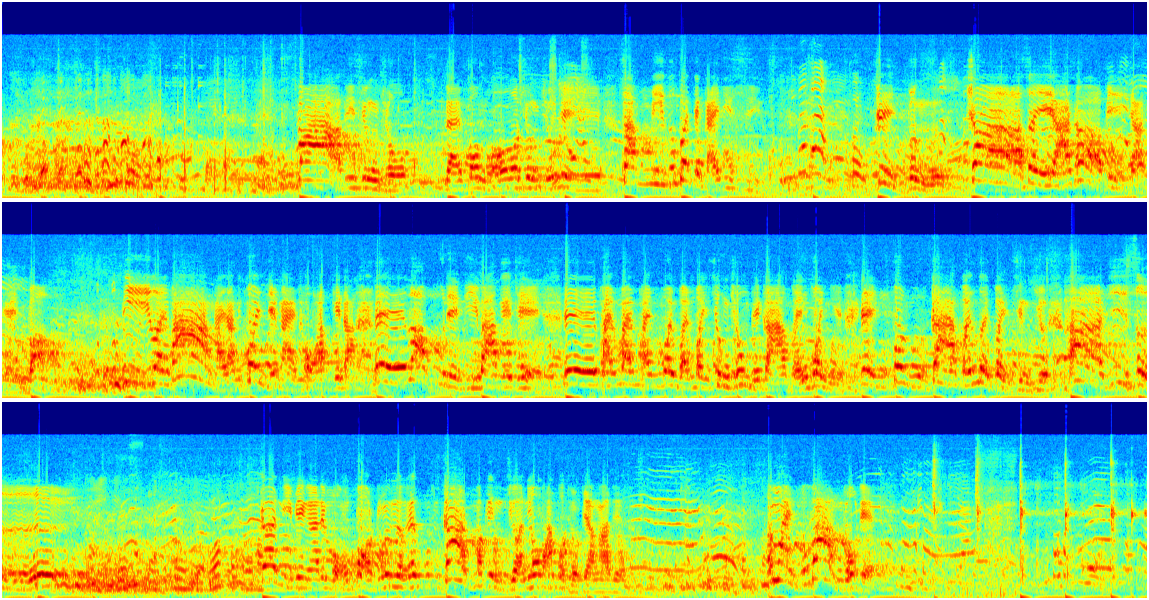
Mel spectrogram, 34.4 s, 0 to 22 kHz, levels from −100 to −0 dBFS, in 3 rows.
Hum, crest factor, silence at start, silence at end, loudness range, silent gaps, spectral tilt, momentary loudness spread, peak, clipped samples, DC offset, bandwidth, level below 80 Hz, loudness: none; 12 dB; 0 s; 0 s; 3 LU; none; -5 dB/octave; 9 LU; 0 dBFS; under 0.1%; under 0.1%; 11.5 kHz; -42 dBFS; -12 LUFS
